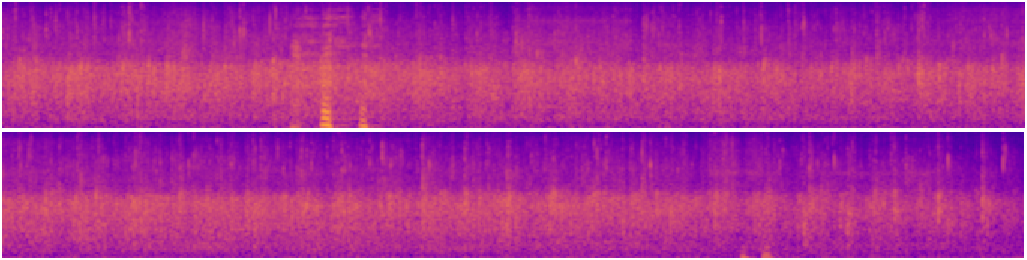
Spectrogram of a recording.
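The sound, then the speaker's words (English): An audience at a church service applauds steadily for over ten seconds for a departing member, a dense wash of clapping hands, with a brief cheer or voice breaking through near the start. “So everybody, give a round of applause for Brandon in the back there.”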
